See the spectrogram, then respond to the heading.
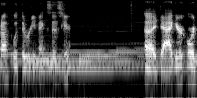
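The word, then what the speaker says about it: Dagr: Dagger or Dogger, I think her name is actually pronounced like Dogger or something like that.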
